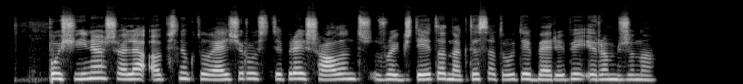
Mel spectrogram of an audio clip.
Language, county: Lithuanian, Marijampolė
